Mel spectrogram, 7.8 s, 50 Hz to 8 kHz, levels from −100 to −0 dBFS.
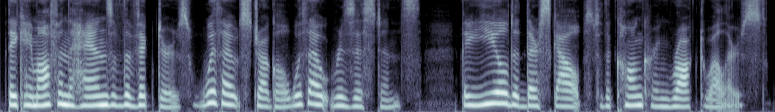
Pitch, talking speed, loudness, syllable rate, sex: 225 Hz, 170 wpm, -17 LUFS, 4.7 syllables/s, female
